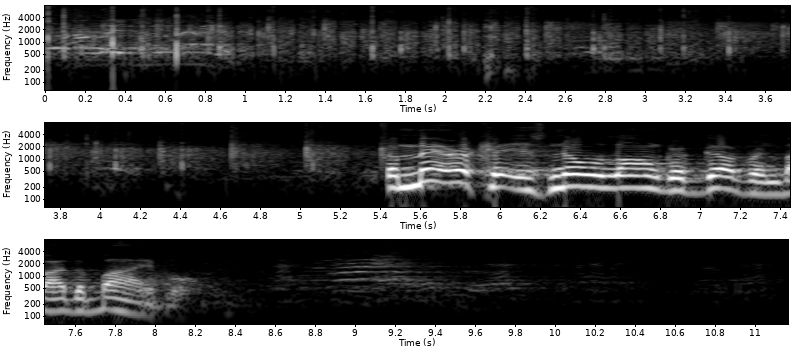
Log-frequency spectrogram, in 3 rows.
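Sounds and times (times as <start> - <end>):
audience applause: 0.0 - 6.0
speech: 5.4 - 8.2.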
